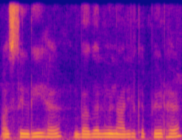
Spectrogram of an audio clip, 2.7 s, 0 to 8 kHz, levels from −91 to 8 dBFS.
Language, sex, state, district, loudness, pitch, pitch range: Hindi, female, Jharkhand, Ranchi, -15 LUFS, 190 Hz, 185-195 Hz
